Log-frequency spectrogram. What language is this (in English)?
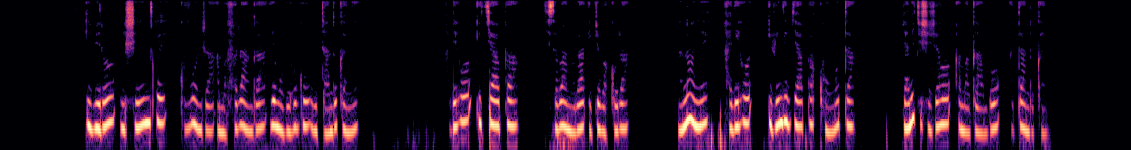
Kinyarwanda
